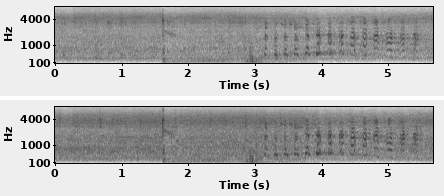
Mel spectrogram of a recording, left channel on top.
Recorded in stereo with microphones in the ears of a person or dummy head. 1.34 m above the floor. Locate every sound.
1.6 s laughter: 30° right (ahead or behind), 0.6 m; by 5.5 s 10° right (ahead or behind), 4 m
